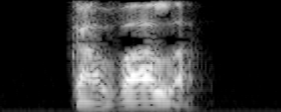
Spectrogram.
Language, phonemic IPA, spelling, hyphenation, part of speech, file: Greek, /kaˈvala/, Καβάλα, Κα‧βά‧λα, proper noun, El-Καβάλα.ogg
- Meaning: Kavala (a city in Greece)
